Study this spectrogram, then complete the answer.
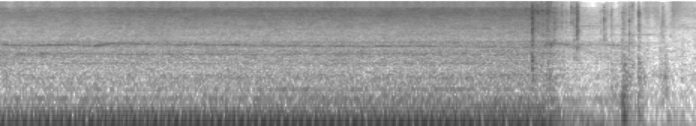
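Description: A Chevrolet Silverado truck is held on two-step launch control. Its engine makes a loud, steady, pulsing low rumble that drops off abruptly near the end, followed by a few faint clicks.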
